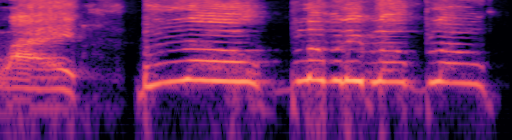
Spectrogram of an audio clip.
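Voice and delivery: high laughing bloops of car bass; imitated bass thump. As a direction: mimic the booming speakers, cracking up. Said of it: "blowing like".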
